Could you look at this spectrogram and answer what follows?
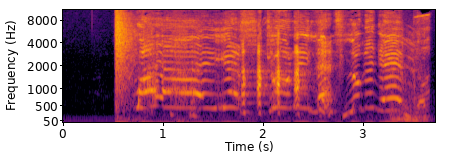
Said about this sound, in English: the big orange fella run in from the left, and he gives him a good old slapping.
